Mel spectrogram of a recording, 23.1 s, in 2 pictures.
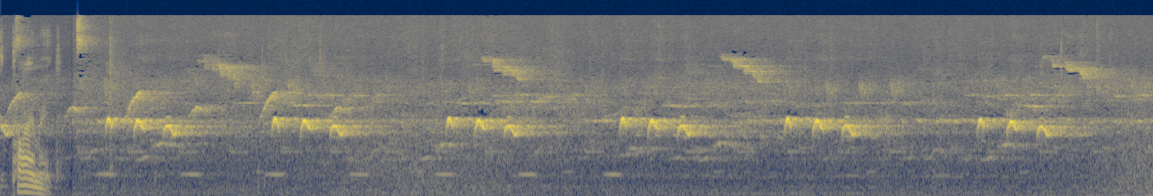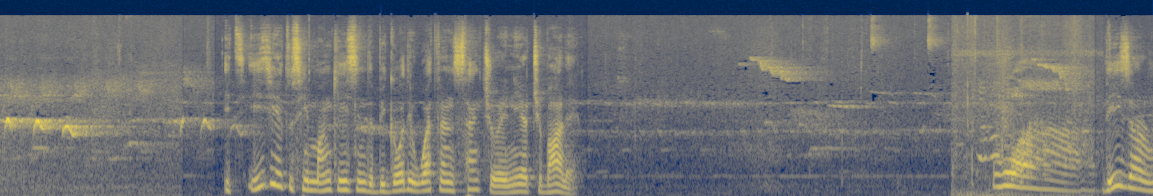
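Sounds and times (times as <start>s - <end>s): bird singing: 0.0s - 23.0s.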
